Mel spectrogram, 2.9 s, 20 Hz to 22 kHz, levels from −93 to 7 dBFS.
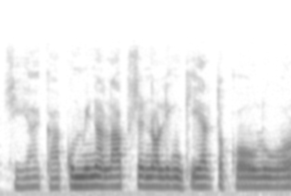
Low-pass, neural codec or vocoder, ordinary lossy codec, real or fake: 19.8 kHz; none; MP3, 48 kbps; real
